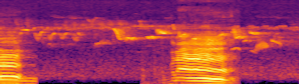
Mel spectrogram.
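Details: Morning cattle heading from the field back to the pen. One moo is cut off, then a fuller, longer lowing follows, over a background of chirping birds and insect buzz.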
